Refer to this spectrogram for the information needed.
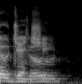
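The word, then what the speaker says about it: doujinshi: If Japanese manga hentai whatever you dojinshu how do you pronounce dojinshi. – Dojinshi, yeah.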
